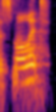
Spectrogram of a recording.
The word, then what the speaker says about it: Smollett: how to say his last name is a smullet yeah you did it roll it okay when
